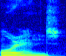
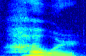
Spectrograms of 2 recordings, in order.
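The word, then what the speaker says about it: hour: بدات بالفعل ب بكون زي كلمه اور شكلا هي مكتوبه اش بس جيت ابص لقيتني اصلا منطقتش الاتش قلنا اور ما قلناش هاور طيب لما ما نطقنا الاتش بدانا بصوت اور اور بصوت فول تمام ففي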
